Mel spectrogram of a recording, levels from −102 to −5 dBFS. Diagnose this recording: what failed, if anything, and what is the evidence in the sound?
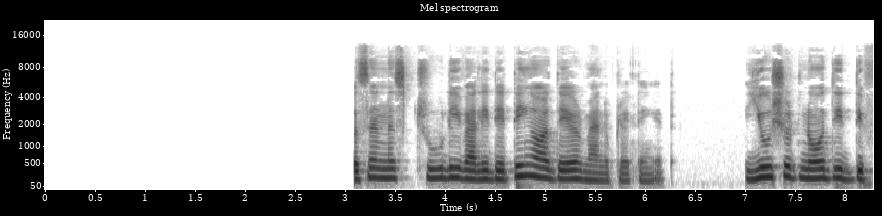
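The recording opens in an audio dropout to silence: from the start until 3.09 s there is silence with no room tone, then the speech cuts in mid-flow. The likely cause is a lost input at the device or link stage while the recorder kept writing zeros.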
